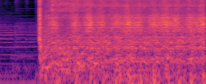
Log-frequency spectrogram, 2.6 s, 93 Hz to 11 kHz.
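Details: 1958 Chevy Apache, first start attempt after sitting for decades, in neutral with fuel poured into the carb: starter cranks and the engine catches in a quick ragged burst but doesn't keep running; an open oil line is leaking.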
